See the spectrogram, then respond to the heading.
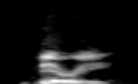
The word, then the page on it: berry: /ˈbɛɹ.i/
